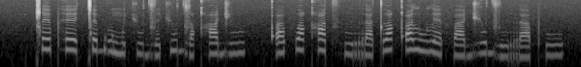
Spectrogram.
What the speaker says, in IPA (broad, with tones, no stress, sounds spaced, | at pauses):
ǁ ɛ˦ pʰ ɛ˦˨ ǀ ɛ˦ b ɤ˦˨ m ə˧ t͡ʃ u˨ d͡z ə˨ t͡ʃ u˦ d͡z ʊ˨ qʰ a˦ d͡ʒ ɯ˦ | qʼ ɯ˨˦ f ɤ˦ qʰ a˦ t͡sʰ ɯ˨ r a˨ t ɤ˦ qʼ ʊ˦ l u˧ l ɛ˨ f a˧ d͡ʒ ʊ˦ d͡z ɯ˨ r a˧ pʰ u˦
